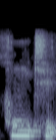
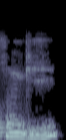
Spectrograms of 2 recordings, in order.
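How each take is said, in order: First: The second syllable starts with a ch sound. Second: The second syllable starts with a g sound. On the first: This is the Chinese reading of the name. "중국 발음은 홍치가 됩니다" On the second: This is the Korean reading of the name. "우리 발음으로 홍기"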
